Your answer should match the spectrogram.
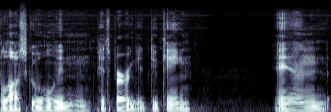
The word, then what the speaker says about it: Duquesne: Pittsburgh at Duquesne, and Not Duquesne's. Not Duquesne's. It's the Dukes, isn't it? It is the Dukes. But it's spelled like Duquesne's. It's- yeah. So if you're not in the know, Yeah. Got a Q in there.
